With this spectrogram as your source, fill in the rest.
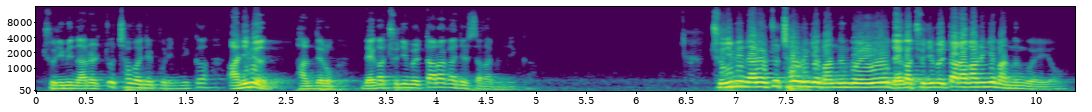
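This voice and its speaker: A man's voice: fairly high pitch, sing-song, brisk, darkish tone. A male pastor preaching a sermon, firing questions at his congregation and hammering key words through repetition. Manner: call-and-response questions to the congregation, emphatic repetition.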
